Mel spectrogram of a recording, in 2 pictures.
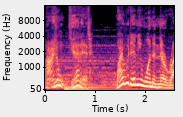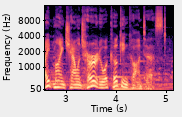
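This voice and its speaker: A man's voice: medium pitch, sing-song, normal speed, lightly acted. A man playing a baffled, skeptical townsperson in a video game. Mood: puzzled. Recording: clear music under the voice.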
